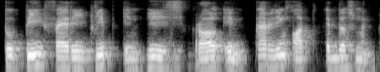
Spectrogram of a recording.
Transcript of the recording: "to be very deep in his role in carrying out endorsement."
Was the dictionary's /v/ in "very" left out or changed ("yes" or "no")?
yes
